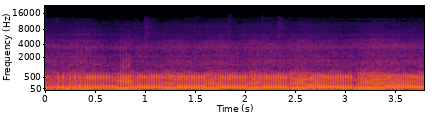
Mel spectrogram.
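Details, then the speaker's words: Honda Astrea Grand small single fitted with a reamed Karisma carburettor, 52 mm piston, stock cam and stock final gear, revved on test: even firing that swells and settles with the throttle, no knocks or rattles; engine runs smooth and clean. "Tampilan standar, tapi kalau digas yo alhamdulillah lancar gitu guys. Mau lari tak cobain gas-gaskan."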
